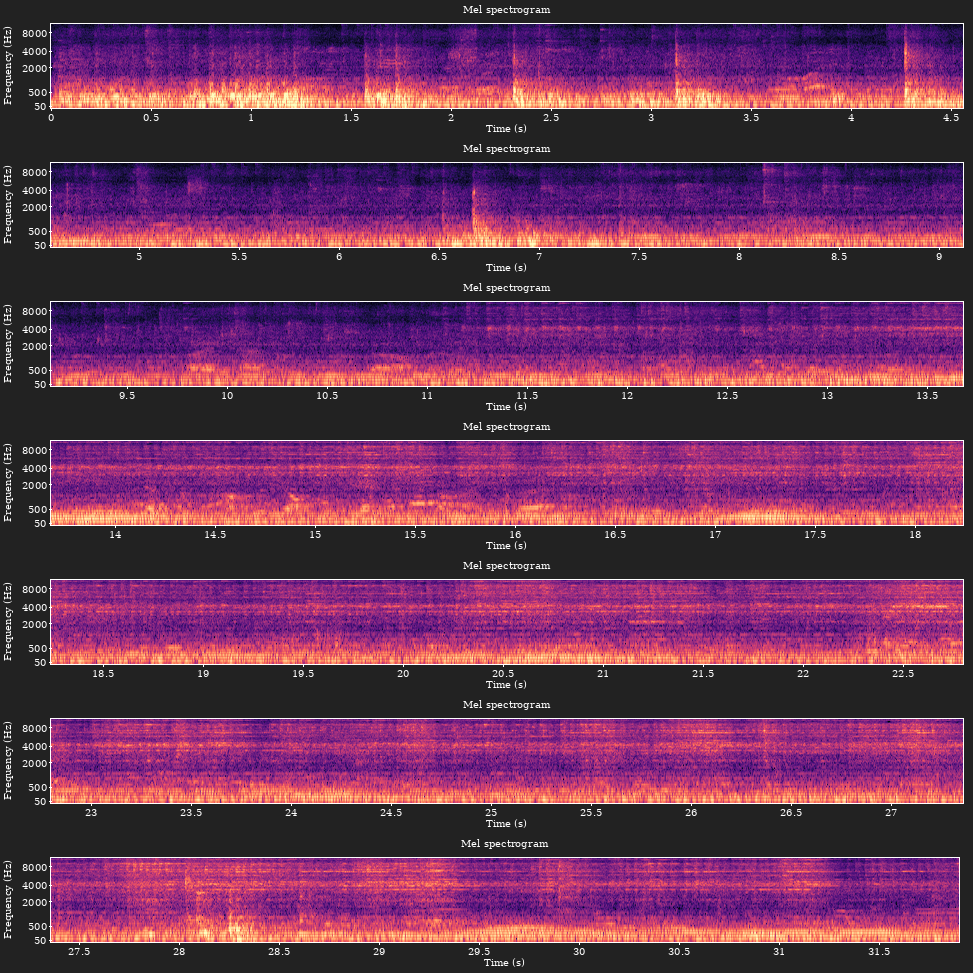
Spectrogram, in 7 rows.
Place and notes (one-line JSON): {"title": "Gravesend Marina, UK - Boat Lift at Gravesend Marina", "date": "2021-06-12 17:00:00", "description": "Sailing boat hoist lifting boats from River Thames into Gravesend Sailing Club at low tide.", "latitude": "51.44", "longitude": "0.38", "altitude": "4", "timezone": "Europe/London"}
